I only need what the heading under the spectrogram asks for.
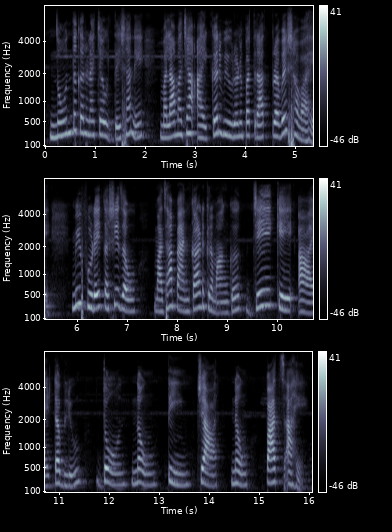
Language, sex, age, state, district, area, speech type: Marathi, female, 45-60, Maharashtra, Kolhapur, urban, read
